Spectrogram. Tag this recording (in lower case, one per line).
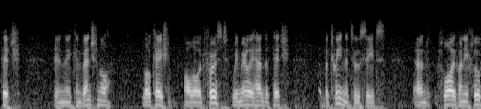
speech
